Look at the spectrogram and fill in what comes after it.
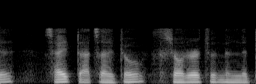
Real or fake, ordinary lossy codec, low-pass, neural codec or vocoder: fake; none; 5.4 kHz; codec, 16 kHz, 0.5 kbps, FunCodec, trained on Chinese and English, 25 frames a second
